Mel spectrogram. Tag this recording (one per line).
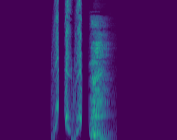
rap
dj
acid-sized
hip-hop
scratch
scratch-it
scratching
hiphop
